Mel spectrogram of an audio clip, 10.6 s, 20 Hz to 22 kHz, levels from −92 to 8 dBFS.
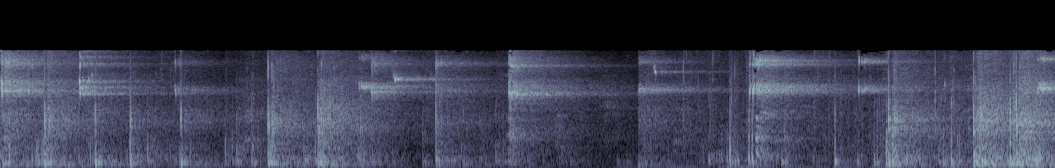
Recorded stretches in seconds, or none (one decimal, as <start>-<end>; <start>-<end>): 0.0-10.6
